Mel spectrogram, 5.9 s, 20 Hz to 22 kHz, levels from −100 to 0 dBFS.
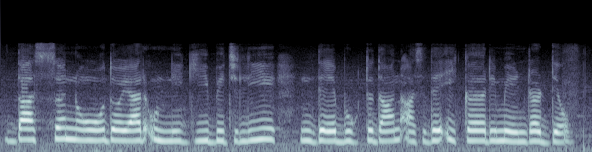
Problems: constant background noise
